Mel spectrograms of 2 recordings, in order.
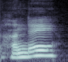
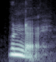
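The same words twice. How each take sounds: First: The name is said the American way. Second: The name is said the Korean way. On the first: "how does America say it?" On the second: "So that is the correct pronunciation"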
